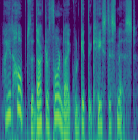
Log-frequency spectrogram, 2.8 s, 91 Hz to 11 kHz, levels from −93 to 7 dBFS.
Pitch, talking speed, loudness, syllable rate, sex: 170 Hz, 240 wpm, -20 LUFS, 6.3 syllables/s, male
